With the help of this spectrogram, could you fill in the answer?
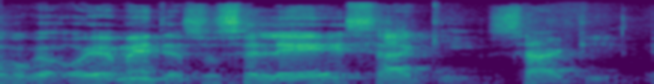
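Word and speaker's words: Psaki: ¿Cómo se dice? Saki. Saki. Saki. – Saki. – O sea, no, sé cómo. – Porque tú es sabes que P.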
